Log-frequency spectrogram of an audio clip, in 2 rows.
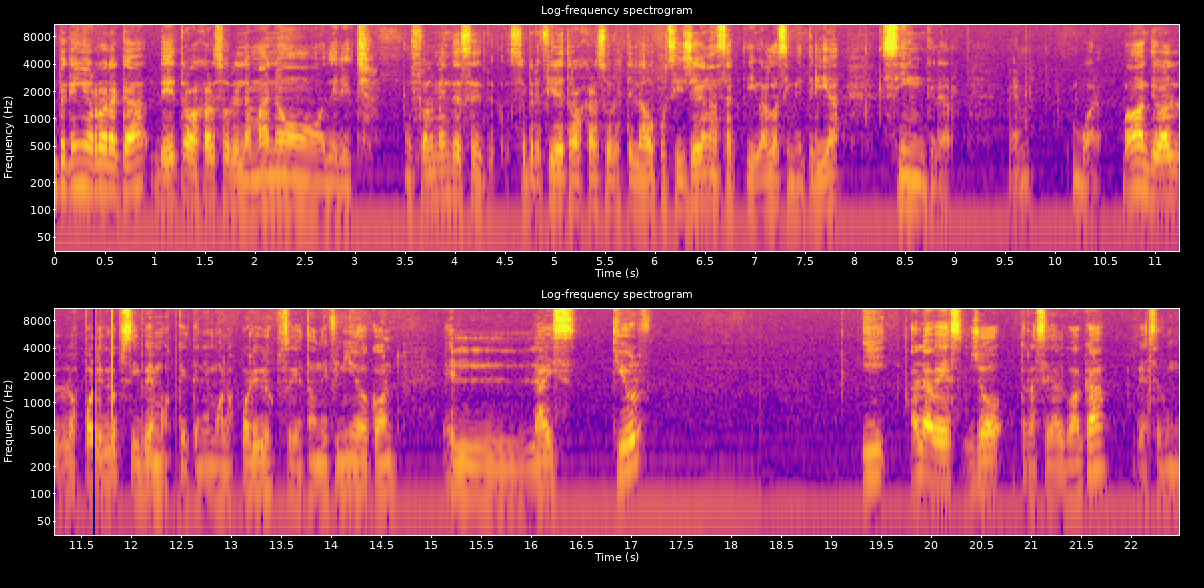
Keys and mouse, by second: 3.6 alt+click, 7.6 alt+click, 18.1 double click, 19.1 alt+click, 20.4 ctrl+click.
